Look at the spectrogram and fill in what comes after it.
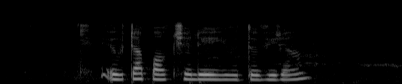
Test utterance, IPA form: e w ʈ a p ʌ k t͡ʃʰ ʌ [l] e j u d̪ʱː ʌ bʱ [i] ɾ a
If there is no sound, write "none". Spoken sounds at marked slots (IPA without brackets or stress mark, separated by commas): l, i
